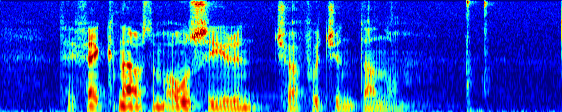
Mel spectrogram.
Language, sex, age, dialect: Faroese, male, 36-60, Suðurstreymoy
